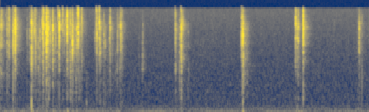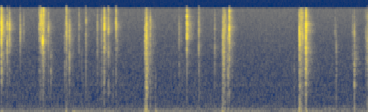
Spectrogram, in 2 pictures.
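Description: A flat, soft, yellow furry plush chicken pet toy with a crinkle film layer inside is held next to the microphone and squeezed and rubbed with fingertips. Bright, crisp crinkling bursts come thick in the first second or so, then as scattered sharp crackles over a steady low hum.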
